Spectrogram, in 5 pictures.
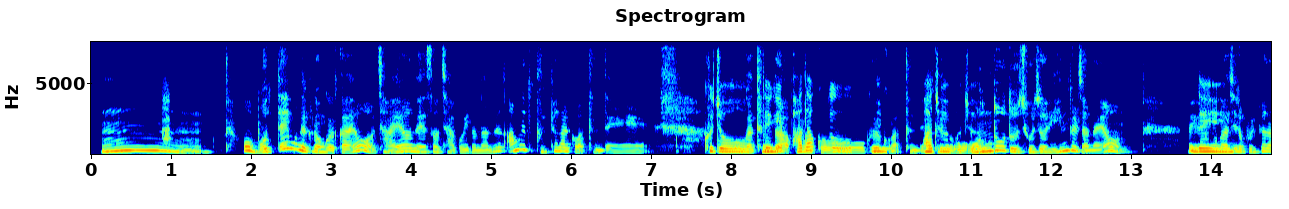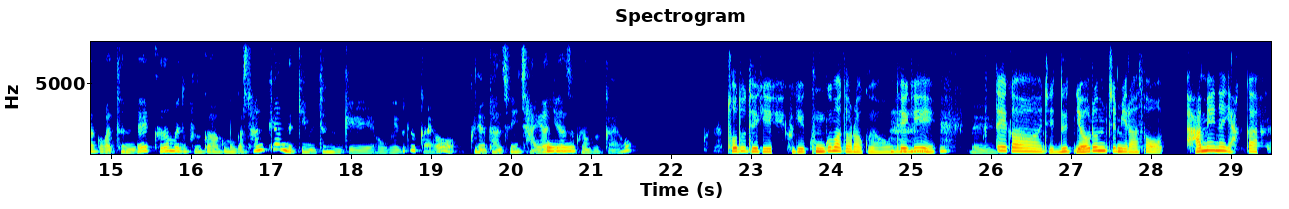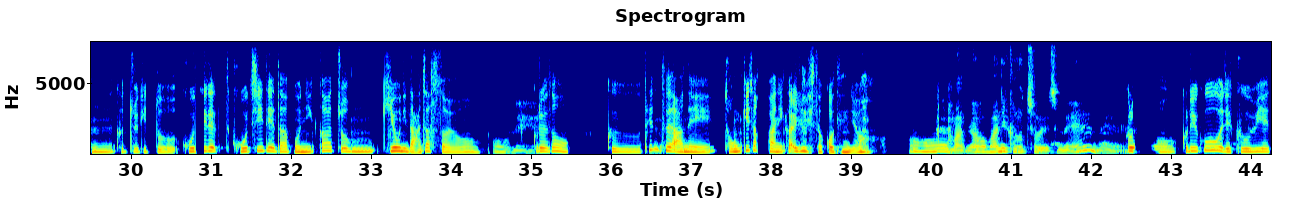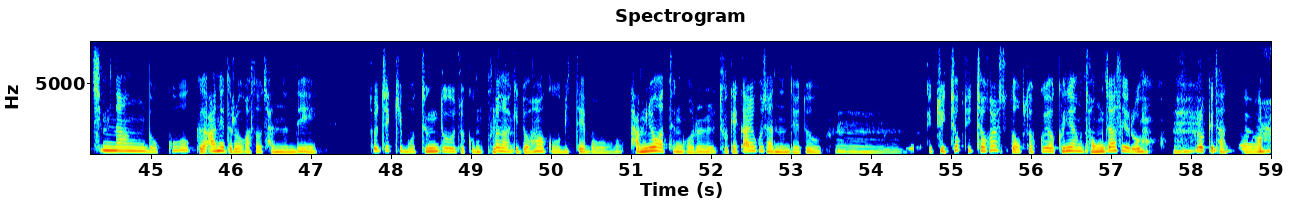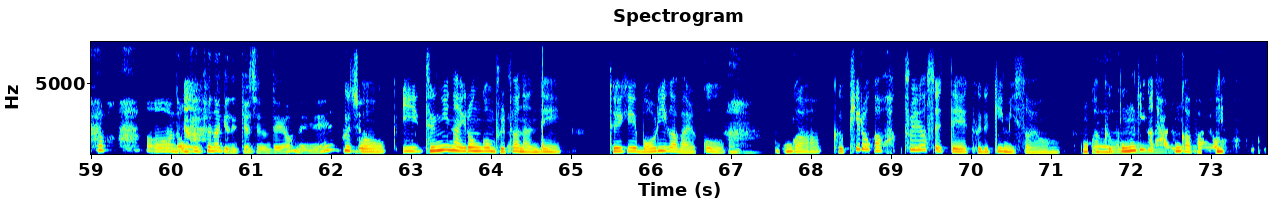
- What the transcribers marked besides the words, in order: teeth sucking; distorted speech; laugh; other background noise; laughing while speaking: "깔려있었거든요"; dog barking; unintelligible speech; tapping; laugh; laughing while speaking: "정자세로"; laugh; laughing while speaking: "다른가 봐요"; laugh
- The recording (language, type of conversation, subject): Korean, podcast, 캠핑을 처음 시작하는 사람에게 해주고 싶은 조언은 무엇인가요?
